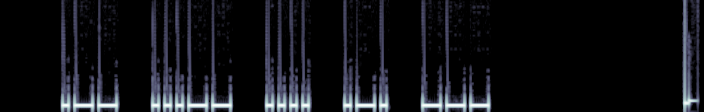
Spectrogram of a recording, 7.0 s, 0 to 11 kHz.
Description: Morse code, heard as a keyed tone, about 20 wpm, spaced as for 15 wpm, 700 Hz. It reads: W3HRO
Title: 122 Lesson 20g - Number 3 - Call Signs 20wpm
